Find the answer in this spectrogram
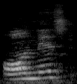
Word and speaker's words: honest: you can just see honest, honor, r, right? So h is silent, h is silent, h is silent. O sound is there.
